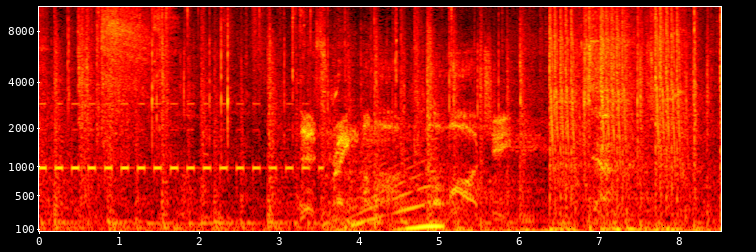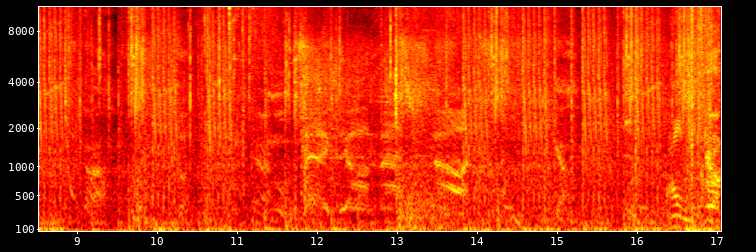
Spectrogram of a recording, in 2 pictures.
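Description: Enemy shotgun fire in the Halo Infinite campaign, played on Xbox Series X: repeated sharp blasts mixed with other gunfire and mechanical clatter, loud and dense throughout, with a voice speaking partway through.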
